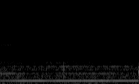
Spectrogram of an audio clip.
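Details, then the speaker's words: 2019+ Mazda 3 rear electric parking brake retracting/re-engaging via brake service mode (foot on gas, switch clicked 3 times fast): low steady electric hum, even pitch for over a second, from rear brake motor driving calipers; normal operation. "Then click this 3 times really fast. And you can hear it retracting in the back."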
